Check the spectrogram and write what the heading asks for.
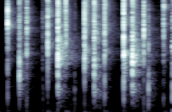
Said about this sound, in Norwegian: Du trenger å få litt fame, du også. Vi klapper litt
